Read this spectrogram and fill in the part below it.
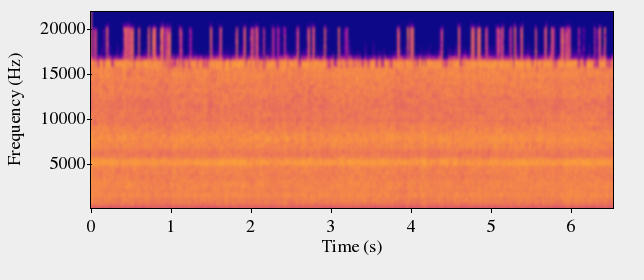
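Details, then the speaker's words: Homelite generator, 389cc Honda engine, after repairing no-start from poor fuel flow and dirty carburetor (ripped carb base gasket not replaced); loud buzzy single-cylinder drone at steady speed, rapid even beat, hissy exhaust, no surging: running properly. "I forgot to change it, but whatever. It runs. It's good enough for what I need it for."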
